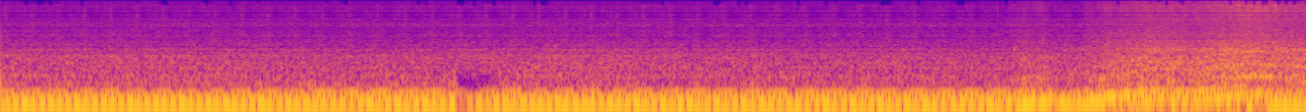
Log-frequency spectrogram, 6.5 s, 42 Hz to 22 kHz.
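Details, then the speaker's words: Jeep CJ7: loud, lumpy, stumbling idle, then a rev; disconnecting one cylinder's spark plug wire gives no change, so that cylinder is misfiring, plug suspected. "It seems to be coming from one of the spark plugs. Alright, so I know that the misfire is coming from this cylinder right here. So when I disconnect this spark plug wire, there's no change."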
